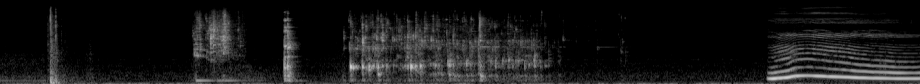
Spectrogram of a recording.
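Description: Iced tea is poured from a carafe into a glass. A few sharp clinks and a rustling splash come first, then a loud, steady pour whose resonant tone climbs in pitch as the glass fills.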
